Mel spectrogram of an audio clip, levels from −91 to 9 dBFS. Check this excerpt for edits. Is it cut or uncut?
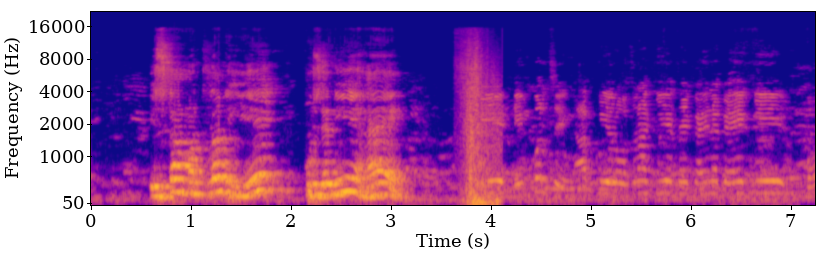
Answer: cut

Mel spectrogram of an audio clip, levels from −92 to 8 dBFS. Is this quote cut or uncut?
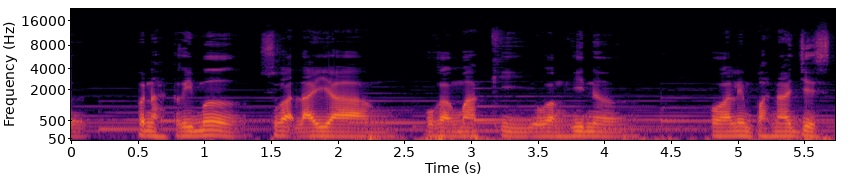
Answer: cut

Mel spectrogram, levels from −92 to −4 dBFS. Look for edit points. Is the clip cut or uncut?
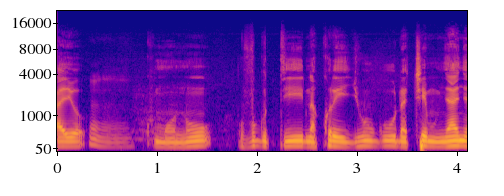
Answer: uncut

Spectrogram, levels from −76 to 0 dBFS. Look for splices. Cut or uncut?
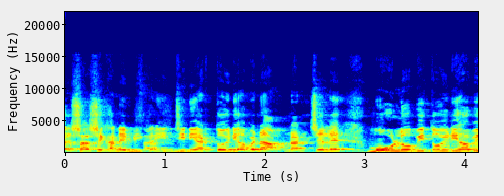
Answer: cut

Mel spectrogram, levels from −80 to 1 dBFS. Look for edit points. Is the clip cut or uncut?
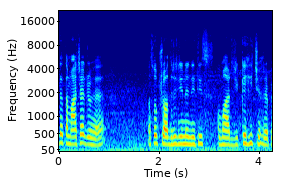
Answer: uncut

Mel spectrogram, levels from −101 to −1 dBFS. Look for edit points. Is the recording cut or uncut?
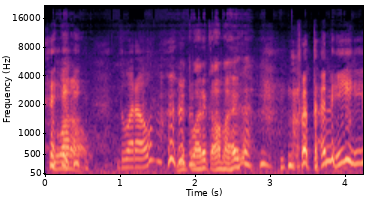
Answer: uncut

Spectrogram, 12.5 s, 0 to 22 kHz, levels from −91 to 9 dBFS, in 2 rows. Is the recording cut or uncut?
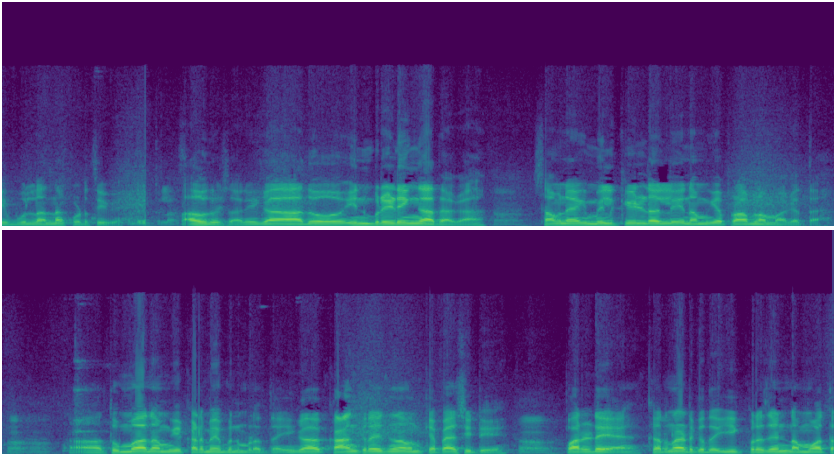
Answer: uncut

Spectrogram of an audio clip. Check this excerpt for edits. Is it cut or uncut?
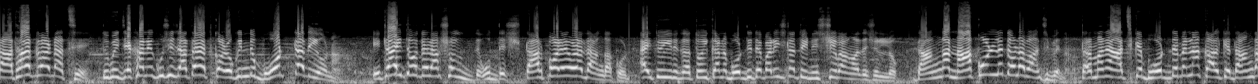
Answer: cut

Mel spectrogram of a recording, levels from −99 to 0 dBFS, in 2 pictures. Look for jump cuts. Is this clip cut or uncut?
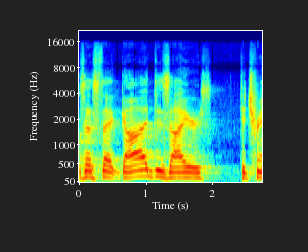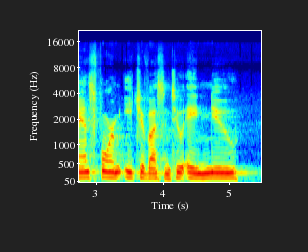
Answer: uncut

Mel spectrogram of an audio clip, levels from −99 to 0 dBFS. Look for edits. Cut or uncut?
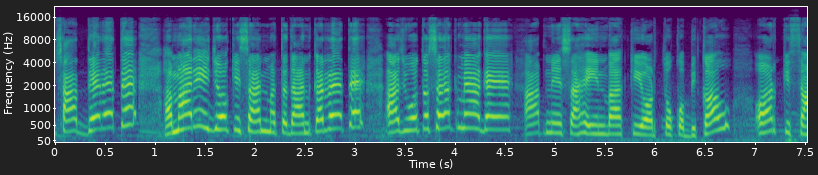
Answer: cut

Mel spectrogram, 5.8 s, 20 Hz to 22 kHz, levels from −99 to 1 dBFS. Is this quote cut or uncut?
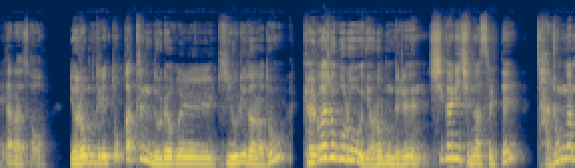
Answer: cut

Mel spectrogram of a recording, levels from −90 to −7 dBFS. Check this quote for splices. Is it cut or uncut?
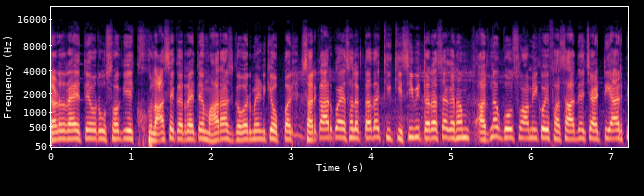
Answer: cut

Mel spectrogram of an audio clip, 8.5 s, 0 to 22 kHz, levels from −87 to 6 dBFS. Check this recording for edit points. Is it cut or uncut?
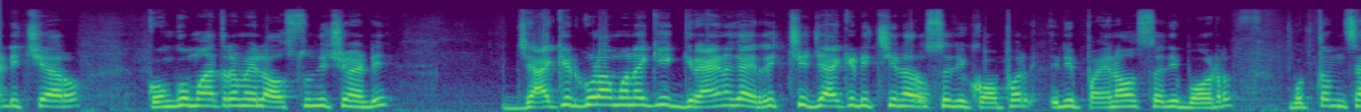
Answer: cut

